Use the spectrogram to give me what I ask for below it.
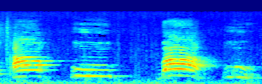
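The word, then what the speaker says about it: tohu wabohu: So it's Tahu Bahu. That's how it's pronounced. Because this is Hebrew.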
